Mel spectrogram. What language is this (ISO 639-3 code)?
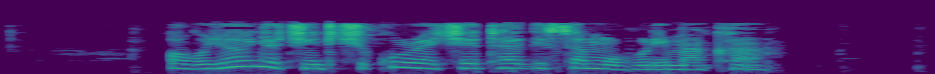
lug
